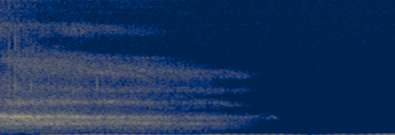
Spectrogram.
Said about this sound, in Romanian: Auzia o voce șoptită care îi pronunța prelung numele Nera.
